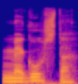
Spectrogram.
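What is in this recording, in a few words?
I like, Spanish, male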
